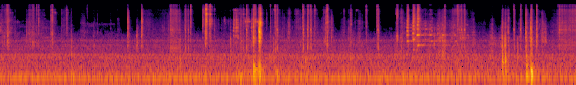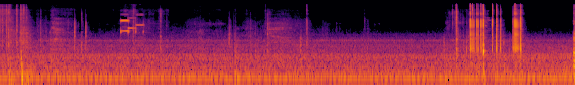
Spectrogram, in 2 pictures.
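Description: Car cabin with the engine idling, a steady low hum, broken by scattered clicks, taps and rattles of things being handled. There is a brief high chirp about fourteen seconds in and a cluster of clicks near the end.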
